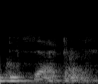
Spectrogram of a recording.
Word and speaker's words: desert: हिंदी में ना बोलकर आप इंग्लिश में बोलेंगे डिजर्ट, डिजर्ट, डिजर्ट, डिजर्ट, डिजर्ट, DESERT, डिजर्ट, डिजर्ट। इसका प्रोनाउंसिएशन में डिजर्ट, मैं छोड़ देना, मैं उसको छोड़ दूंगा, मैं उसको छोड़ दूंगा।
